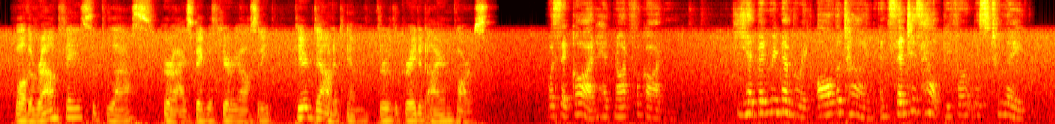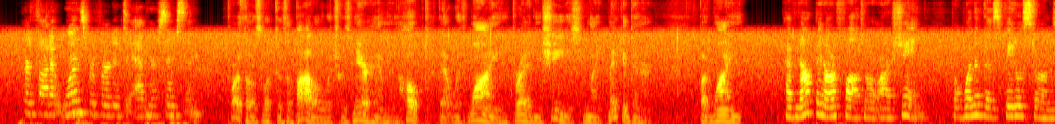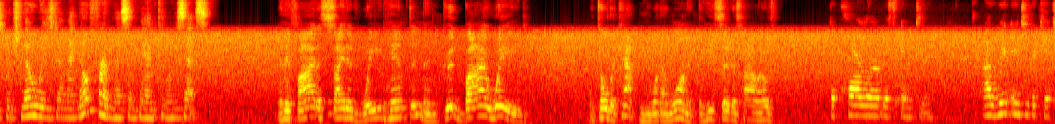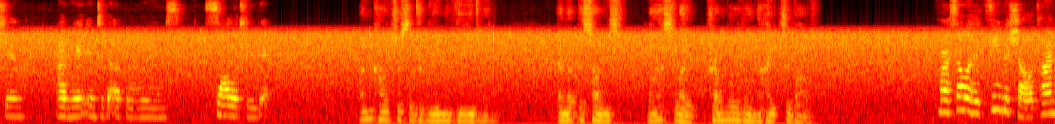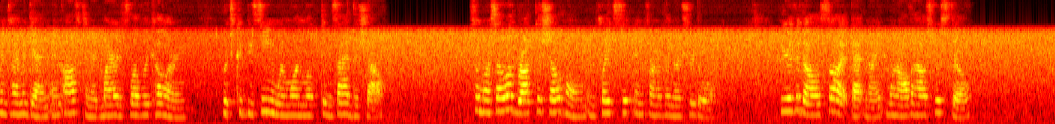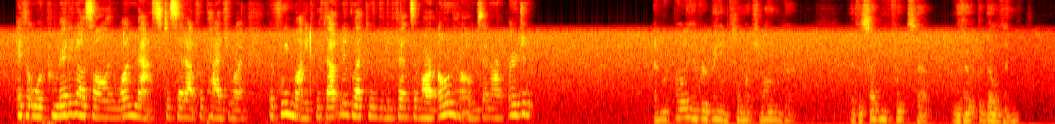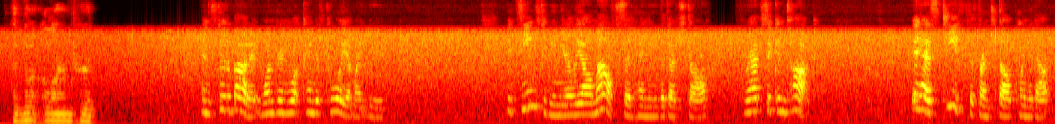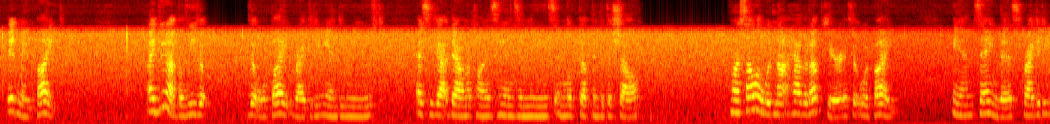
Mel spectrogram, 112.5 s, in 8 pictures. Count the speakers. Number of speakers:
nine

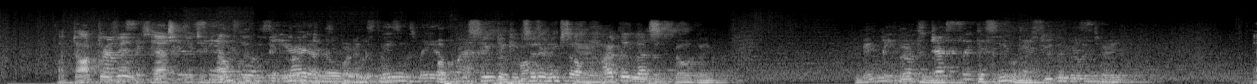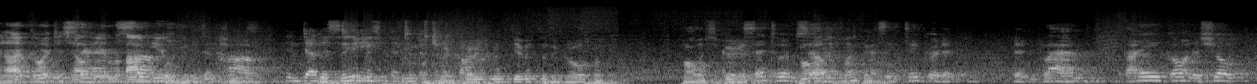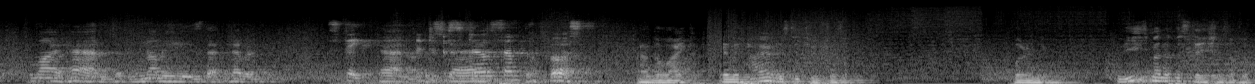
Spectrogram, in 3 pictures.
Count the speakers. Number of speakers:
five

